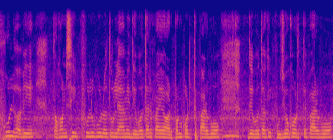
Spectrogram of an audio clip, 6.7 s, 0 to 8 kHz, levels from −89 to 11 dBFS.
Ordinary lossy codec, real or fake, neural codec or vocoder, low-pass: none; real; none; 7.2 kHz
